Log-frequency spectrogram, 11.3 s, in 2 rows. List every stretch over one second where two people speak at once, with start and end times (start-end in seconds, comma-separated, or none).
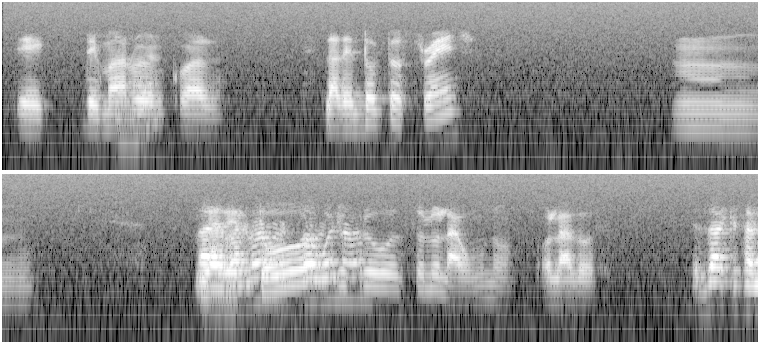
7.1-8.4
